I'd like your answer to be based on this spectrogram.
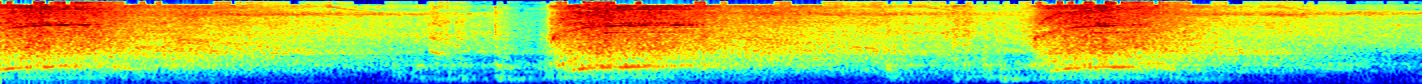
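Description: A power drill boring holes in wood whirs steadily, with its pitch dipping and recovering in three rising surges as it bores, loud and close with no talking.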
